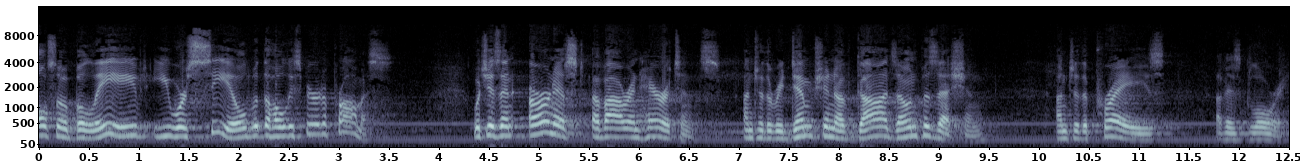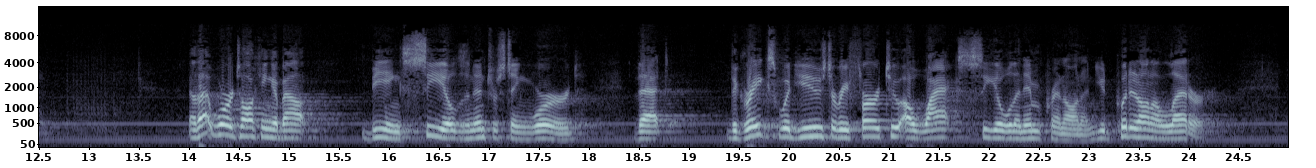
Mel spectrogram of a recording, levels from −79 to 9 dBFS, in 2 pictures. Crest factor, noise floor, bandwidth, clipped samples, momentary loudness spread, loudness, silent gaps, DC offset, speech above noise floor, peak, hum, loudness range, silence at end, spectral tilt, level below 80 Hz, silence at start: 16 dB; -45 dBFS; 10.5 kHz; under 0.1%; 12 LU; -17 LUFS; none; under 0.1%; 28 dB; 0 dBFS; none; 6 LU; 0.75 s; -5 dB/octave; -64 dBFS; 0 s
